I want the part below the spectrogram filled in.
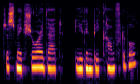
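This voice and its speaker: A woman guiding a meditation in a soft, breathy, half-whispered voice, gentle, soothing and unhurried. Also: lowish voice. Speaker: meditation guide. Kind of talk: slow guided meditation.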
